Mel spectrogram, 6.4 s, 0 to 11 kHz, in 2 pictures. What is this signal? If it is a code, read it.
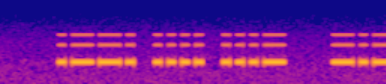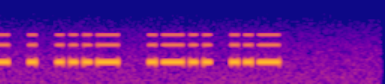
Morse code (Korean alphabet), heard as a keyed tone, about 21 wpm, 880 Hz. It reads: 줄 알기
